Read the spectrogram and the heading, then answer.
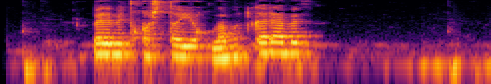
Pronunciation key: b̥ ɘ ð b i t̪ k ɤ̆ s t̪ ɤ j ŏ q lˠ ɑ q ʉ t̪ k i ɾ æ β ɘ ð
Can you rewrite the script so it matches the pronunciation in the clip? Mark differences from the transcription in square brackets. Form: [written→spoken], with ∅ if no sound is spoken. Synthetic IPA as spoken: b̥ ɘ ð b i t̪ [k→q] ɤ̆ [s→ʃ] t̪ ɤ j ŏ q lˠ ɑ [q→p] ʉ t̪ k [i→æ] ɾ æ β ɘ ð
